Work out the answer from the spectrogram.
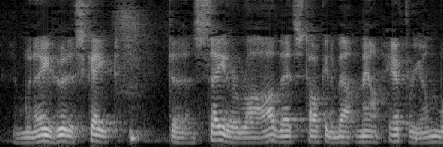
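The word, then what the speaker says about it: Seirath: And I believe that's pronounced Seirah.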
